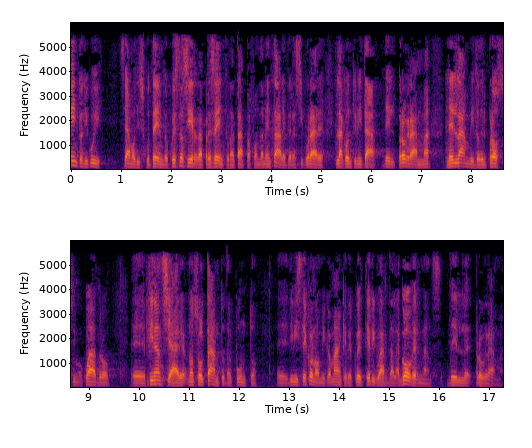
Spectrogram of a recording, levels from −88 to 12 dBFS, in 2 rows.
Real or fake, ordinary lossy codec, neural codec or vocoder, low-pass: real; AAC, 32 kbps; none; 5.4 kHz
